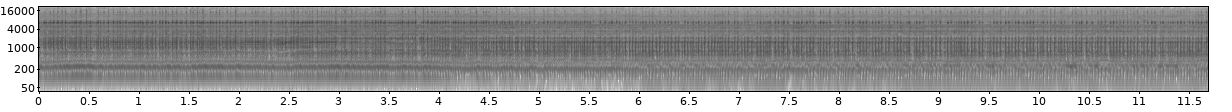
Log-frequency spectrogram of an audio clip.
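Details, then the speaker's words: Kyosho Pure 10 Alpha nitro RC car after pull-start repair, running possibly rich, with a non-original exhaust fitted: steady busy buzz at even revs with no misses or surging; normal running. "Pull start winning. Here we go. Sounds good with that exhaust on, doesn't it?"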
